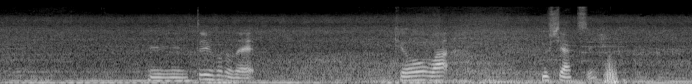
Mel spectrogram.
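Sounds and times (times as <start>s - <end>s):
road traffic roar: 0.0s - 6.9s
speech: 1.5s - 2.7s, 4.0s - 4.6s, 5.4s - 6.3s.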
